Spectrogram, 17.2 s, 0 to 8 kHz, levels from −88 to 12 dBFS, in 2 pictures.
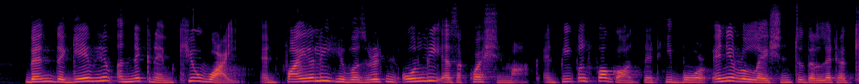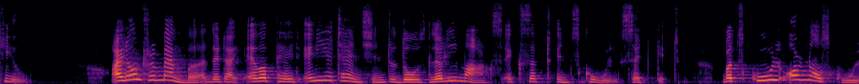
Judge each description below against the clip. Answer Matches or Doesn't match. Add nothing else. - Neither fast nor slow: Matches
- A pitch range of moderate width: Doesn't match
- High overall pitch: Matches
